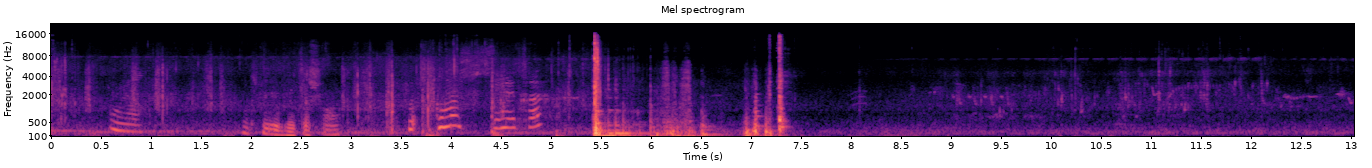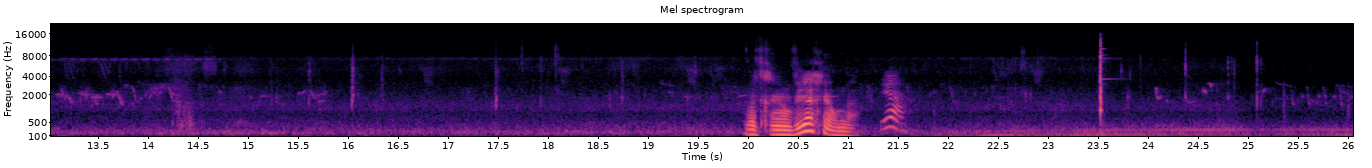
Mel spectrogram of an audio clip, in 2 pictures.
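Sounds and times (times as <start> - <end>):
rumbling handling noise: 5.2 - 7.3
sharp knock: 5.4 - 7.4.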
